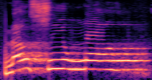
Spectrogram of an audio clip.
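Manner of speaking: high, drawn-out chanting of the syllables; Quran recitation. Shown as a demonstration. Teacher recites for pupils to copy, high and drawn out. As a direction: chant it like a tajwid teacher showing the sound. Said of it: "perhatikan kalau Ustadz baca".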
